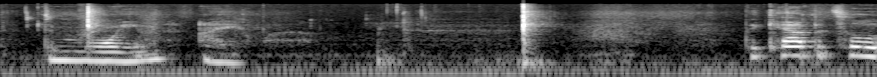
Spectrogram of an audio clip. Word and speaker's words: Des Moines: to spell it because the way it's spelled is nothing like how it's pronounced it is the moin so this is Des Moines so you want to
